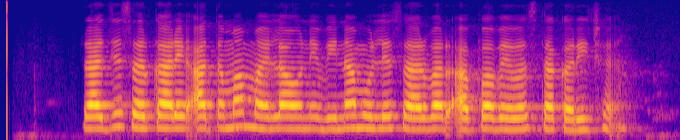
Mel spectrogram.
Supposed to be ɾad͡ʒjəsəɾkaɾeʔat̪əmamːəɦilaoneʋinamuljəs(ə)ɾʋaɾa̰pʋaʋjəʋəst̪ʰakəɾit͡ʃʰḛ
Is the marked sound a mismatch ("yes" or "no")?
yes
